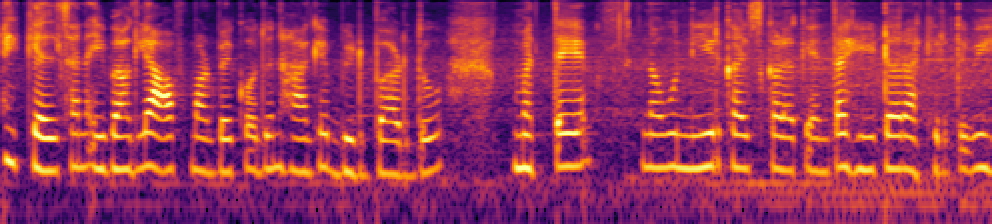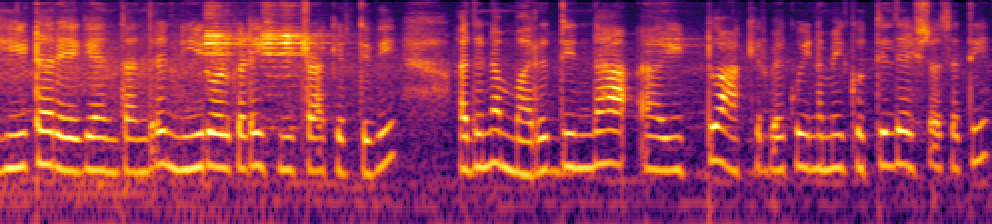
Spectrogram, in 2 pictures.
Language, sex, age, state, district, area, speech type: Kannada, female, 30-45, Karnataka, Hassan, urban, spontaneous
